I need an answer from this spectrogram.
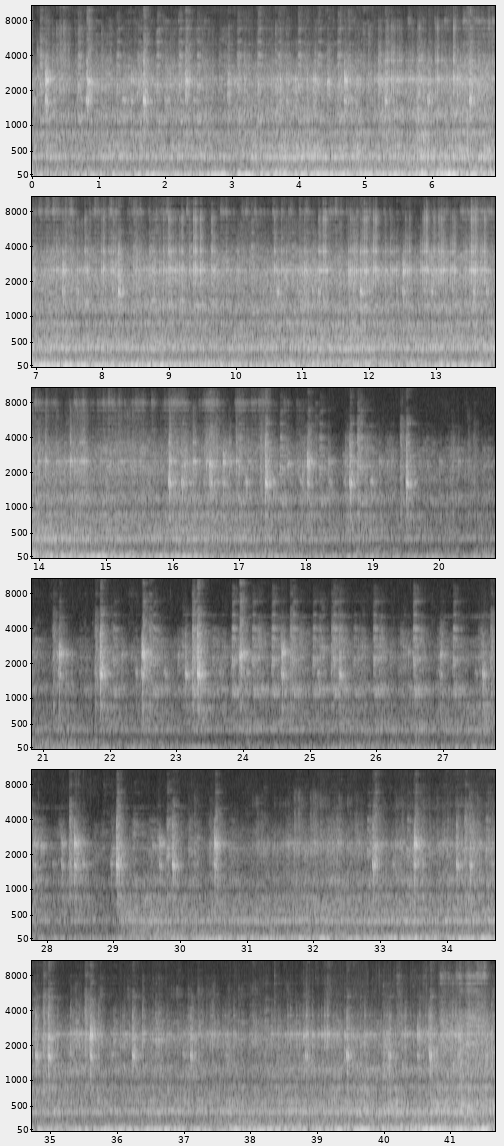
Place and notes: guide wires of the small pedestrian suspension bridge near the park
Calgary, AB, Canada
